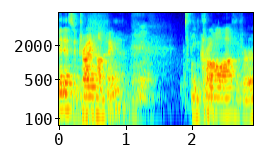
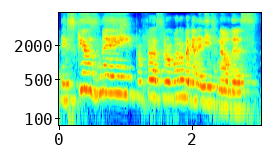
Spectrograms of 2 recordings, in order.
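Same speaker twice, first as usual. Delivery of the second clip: whiny student; 9 semitones higher than usual. Acted. Student heckling the professor.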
